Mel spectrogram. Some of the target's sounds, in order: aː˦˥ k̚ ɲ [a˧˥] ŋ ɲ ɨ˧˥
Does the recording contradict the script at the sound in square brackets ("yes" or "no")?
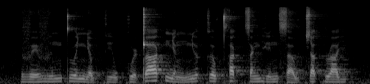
yes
